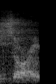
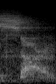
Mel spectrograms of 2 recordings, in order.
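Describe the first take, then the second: First: "sorry" with a rounded oh: SOH-ree; Canadian "sorry". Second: "sorry" with an open ah: SAH-ree; American "sorry". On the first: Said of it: "their big one is sorry". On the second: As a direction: say "sorry" as if spelt sarry. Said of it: "They say S A R R Y". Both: Shown as a demonstration.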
